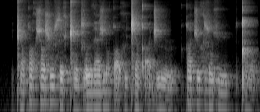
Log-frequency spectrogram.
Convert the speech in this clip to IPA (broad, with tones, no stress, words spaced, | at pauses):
ǁø˨qo˦˨xʃɑ˦ʂu˦ ɬe˦xǁo˨t͡ɕo̰˦ɹ ðæ˦ʒi˦w qo̰˨xɯ˨ ǁe˦˨ qʼæ̰˨d͡ʒɯ˦˨ɹ | qe˦ t͡ʃɯ˦xɮo˦çy˦ | ǃɑ˨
